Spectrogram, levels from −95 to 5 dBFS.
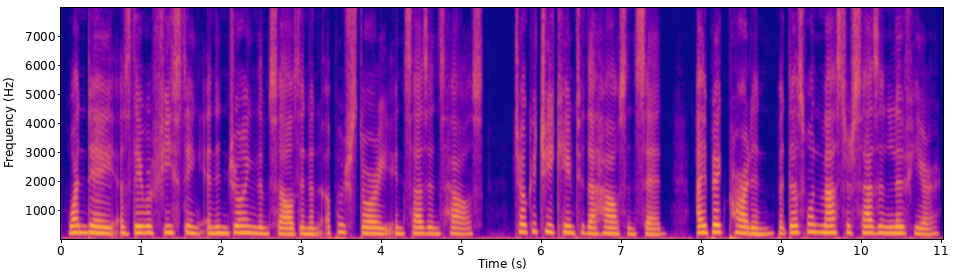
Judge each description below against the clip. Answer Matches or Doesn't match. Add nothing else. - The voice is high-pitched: Matches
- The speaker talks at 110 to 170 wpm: Doesn't match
